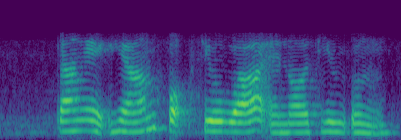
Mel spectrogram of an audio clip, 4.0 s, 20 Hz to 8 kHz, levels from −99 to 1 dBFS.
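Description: A speech recording carried through a G.729 codec, with the roughness and slightly synthetic texture that comes from rebuilding the voice out of a vocal tract filter, a pitch predictor and a few pulses per frame. The damage is plainly audible and fits an 8 kbit/s coder. The line band runs from about 150 Hz to 3.5 kHz, so a spectrogram shows a hard ceiling with nothing above 3.5 kHz, little below 150 Hz, and blurred, smeared harmonic detail inside that band. At 2.23 to 2.32 s there is VoIP packet loss concealed by the speech codec, most likely a single lost 10 ms frame. The decoder carried its last pitch and filter forward at falling gain, so the sound is briefly stretched and weakened, and recovery lags because each frame builds on the one before. The waveform shows a dip in amplitude there, and the spectrogram shows the disturbance for about 0.09 s.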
